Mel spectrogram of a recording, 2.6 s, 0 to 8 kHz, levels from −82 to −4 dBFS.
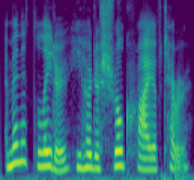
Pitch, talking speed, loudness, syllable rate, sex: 220 Hz, 230 wpm, -17 LUFS, 5.8 syllables/s, female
